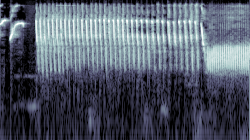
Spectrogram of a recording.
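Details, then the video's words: Singing canary delivering a brief whistled upsweep, then a long, rapid, buzzy pulsed trill lasting about two seconds, closing with a lower, rough, sustained buzz. "singing canary"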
